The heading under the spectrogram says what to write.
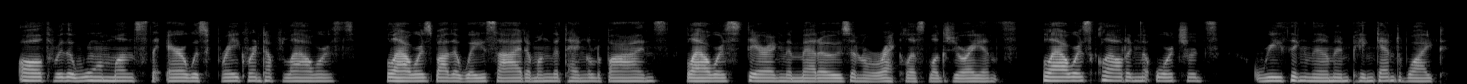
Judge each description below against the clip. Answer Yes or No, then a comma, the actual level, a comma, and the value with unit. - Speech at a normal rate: Yes, average, 150 wpm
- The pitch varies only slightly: Yes, narrow, 1.6 semitones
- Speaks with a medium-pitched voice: Yes, medium, 155 Hz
